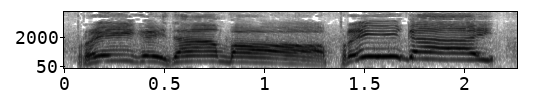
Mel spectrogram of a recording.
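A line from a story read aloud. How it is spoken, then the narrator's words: Clowns shouting. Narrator (Russian): кричали клоуны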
